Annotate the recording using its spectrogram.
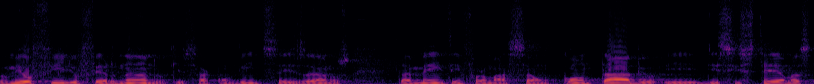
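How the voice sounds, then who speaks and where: A man at medium pitch with a dark, mellow tone, fairly even intonation and a moderate pace. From Brazil, São Paulo city. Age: 50s. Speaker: accountant and business association president. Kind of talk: interview. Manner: hesitant fillers and repetitions.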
